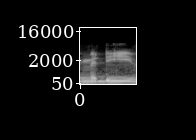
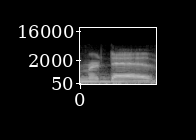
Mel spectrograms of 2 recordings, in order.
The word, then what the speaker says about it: Medivh: It's like Medivh or Merdev, right? There's like potato argument of how it's pronounced.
